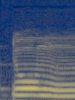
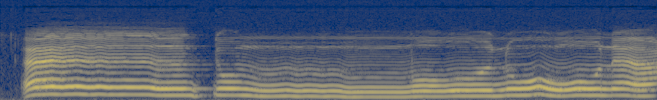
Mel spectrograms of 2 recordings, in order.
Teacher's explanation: Antum, di sini idgham mislan saghir, mim mati bertemu mim kena dengung betul-betul 2 harakat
